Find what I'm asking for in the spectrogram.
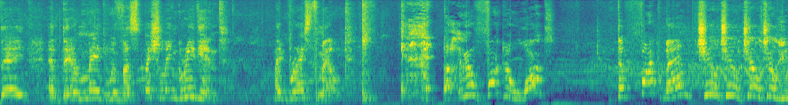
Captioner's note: coughing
